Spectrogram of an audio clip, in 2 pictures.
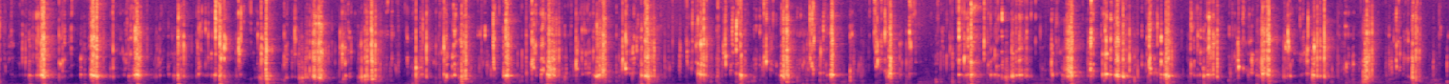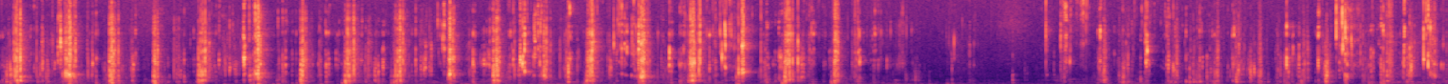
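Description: Close-miked chewing of raw sturgeon: a steady stream of rapid, crisp mouth clicks, with a pause of about two seconds near the end.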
